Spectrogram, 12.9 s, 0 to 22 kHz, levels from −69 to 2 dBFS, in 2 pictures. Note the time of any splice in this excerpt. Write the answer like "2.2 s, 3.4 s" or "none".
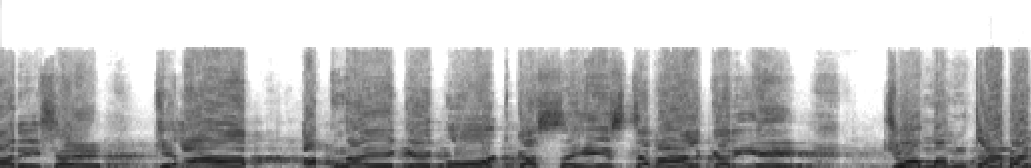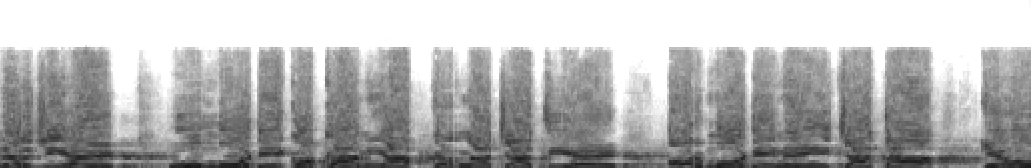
none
